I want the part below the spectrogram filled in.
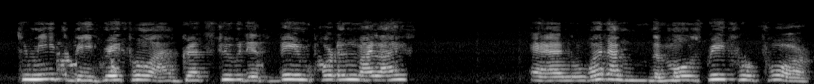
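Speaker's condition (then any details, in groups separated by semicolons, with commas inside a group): Cerebral palsy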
